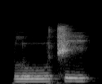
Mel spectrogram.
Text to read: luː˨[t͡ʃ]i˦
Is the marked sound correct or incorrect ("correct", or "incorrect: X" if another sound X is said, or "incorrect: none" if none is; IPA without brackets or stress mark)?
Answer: correct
